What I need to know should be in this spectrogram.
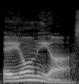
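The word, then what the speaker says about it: aionios (αἰώνιος): The word eternal is aionios. Say that. Aionios. And I'll tell you how to spell it in English. It's A-I-O-N-I-O-S. Aionios.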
